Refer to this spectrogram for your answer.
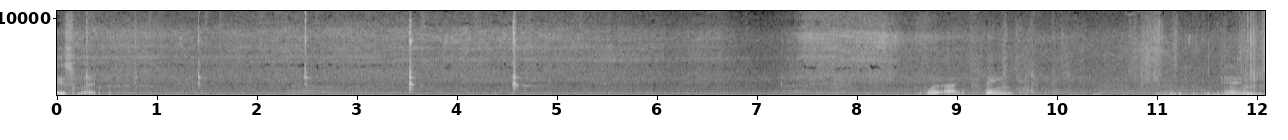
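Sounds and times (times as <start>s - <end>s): water pump sharp ticks: 0.0s - 8.6s.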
